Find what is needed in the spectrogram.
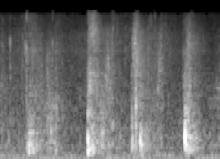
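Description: Rope being fed through a loop and drawn tight in short pulls: about four brief rustles and scrapes of rope rubbing on rope.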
